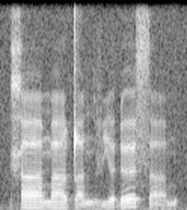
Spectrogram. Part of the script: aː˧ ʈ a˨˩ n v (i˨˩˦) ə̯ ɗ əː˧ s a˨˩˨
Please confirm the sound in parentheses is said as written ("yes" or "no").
no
